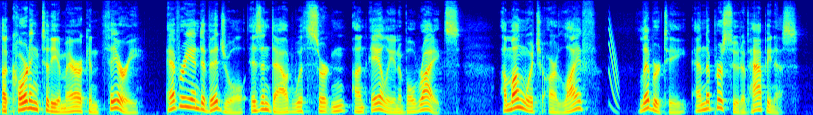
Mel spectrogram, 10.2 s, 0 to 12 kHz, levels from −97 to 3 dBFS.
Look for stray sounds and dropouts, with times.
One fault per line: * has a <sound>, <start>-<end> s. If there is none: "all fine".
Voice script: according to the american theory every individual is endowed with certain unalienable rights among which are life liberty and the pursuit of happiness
* has a chirp, 7.6-7.8 s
